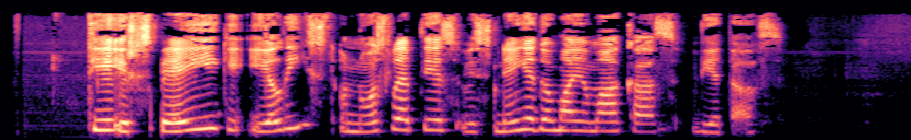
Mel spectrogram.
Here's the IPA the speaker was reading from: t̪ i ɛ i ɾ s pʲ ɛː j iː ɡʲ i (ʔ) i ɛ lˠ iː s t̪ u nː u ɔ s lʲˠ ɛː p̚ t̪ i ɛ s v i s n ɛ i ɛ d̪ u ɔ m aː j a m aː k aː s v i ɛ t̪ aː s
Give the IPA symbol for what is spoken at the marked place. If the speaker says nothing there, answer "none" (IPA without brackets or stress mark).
ʔ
